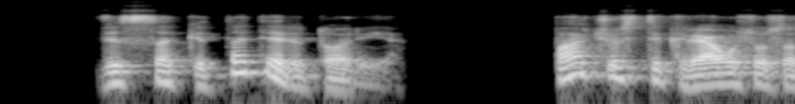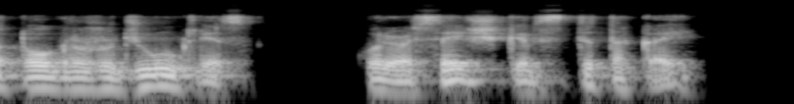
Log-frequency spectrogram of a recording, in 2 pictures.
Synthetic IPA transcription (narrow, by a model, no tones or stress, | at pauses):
ʋʲɪsɐkʲɪt̪ɐt̪ʲɛɾʲɪt̪ɔɾʲɪ̰jɛ̰ | pɑːt͡ʃʲoːst̪ʲɪkɾʲæˑʊsʲoːsɐt̪oːɡɾɐʒud͡ʒʲuːŋʲklʲḛːs | kʊɾʲo̰ːsʲɛɪʃʲkʲɪ̰ɾʲsʲt̪ʲɪt̪ɐkɐ̰ɪ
